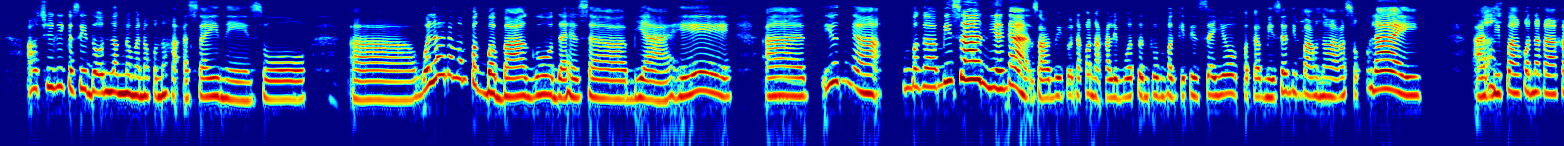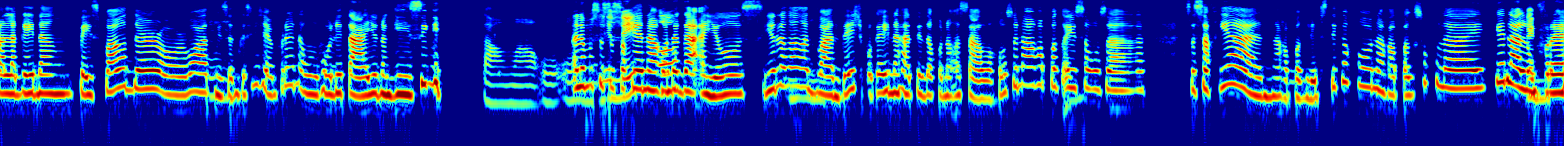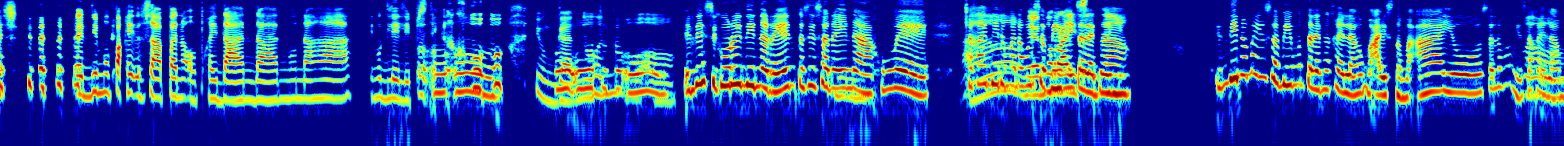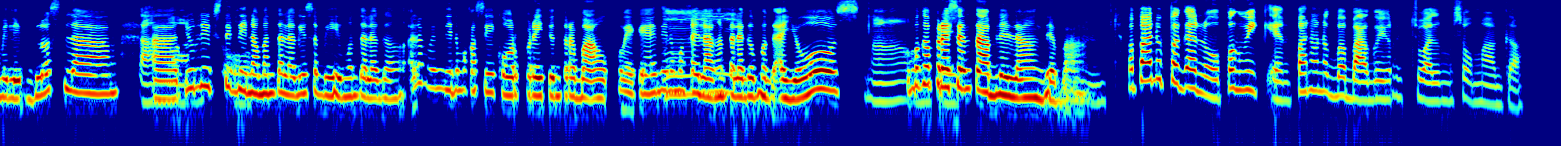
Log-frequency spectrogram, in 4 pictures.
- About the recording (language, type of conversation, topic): Filipino, podcast, Puwede mo bang ikuwento ang paborito mong munting ritwal tuwing umaga?
- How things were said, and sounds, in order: chuckle; laugh; chuckle; tapping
